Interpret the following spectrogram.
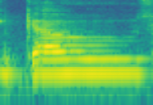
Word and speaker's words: goes: Go, and then you don't hear the E, but you do hear the S. O, the O and the E is making the O sound together, and S is making its normal S sound. Goes. This is the part you have to learn by heart, is this O and E.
